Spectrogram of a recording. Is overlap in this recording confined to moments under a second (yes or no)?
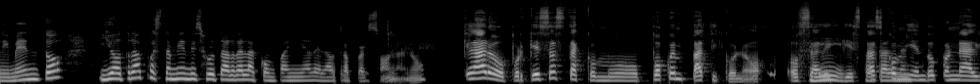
no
